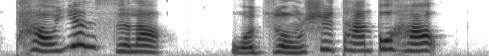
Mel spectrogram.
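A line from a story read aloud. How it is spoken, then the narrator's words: Angry loud yell. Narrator (Chinese): 小丽气愤地大叫起来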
